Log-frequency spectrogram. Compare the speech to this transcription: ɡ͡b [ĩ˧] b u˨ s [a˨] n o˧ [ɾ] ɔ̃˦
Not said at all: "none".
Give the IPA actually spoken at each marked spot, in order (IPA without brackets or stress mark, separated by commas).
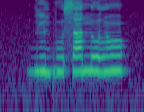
ĩ˨, a˨˦, l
